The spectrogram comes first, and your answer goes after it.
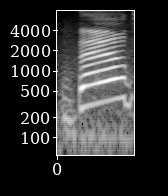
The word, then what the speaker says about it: bird: J'ai dit bird signifie barbe.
